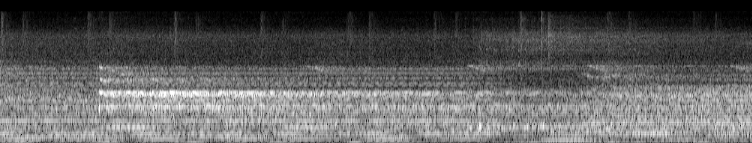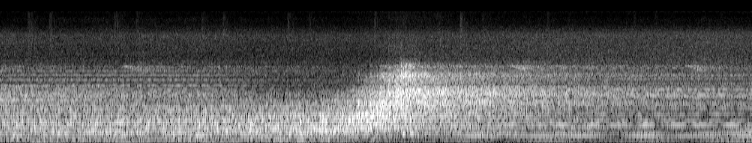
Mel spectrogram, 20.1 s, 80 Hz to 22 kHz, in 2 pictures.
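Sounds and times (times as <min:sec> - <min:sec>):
hazy wash of sound: 0:00.0 - 0:20.0
sustained low notes: 0:05.9 - 0:20.0.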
